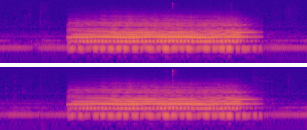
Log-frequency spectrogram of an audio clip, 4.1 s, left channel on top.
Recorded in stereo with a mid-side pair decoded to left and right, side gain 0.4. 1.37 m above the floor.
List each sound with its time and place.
0.9 s a violin: 20° left, 0.8 m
